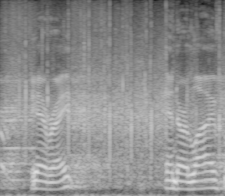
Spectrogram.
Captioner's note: audience applauding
